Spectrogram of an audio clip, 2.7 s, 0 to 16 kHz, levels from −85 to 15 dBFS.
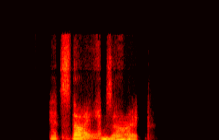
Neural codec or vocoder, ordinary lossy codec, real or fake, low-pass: codec, 44.1 kHz, 0.9 kbps, DAC; Opus, 24 kbps; fake; 14.4 kHz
